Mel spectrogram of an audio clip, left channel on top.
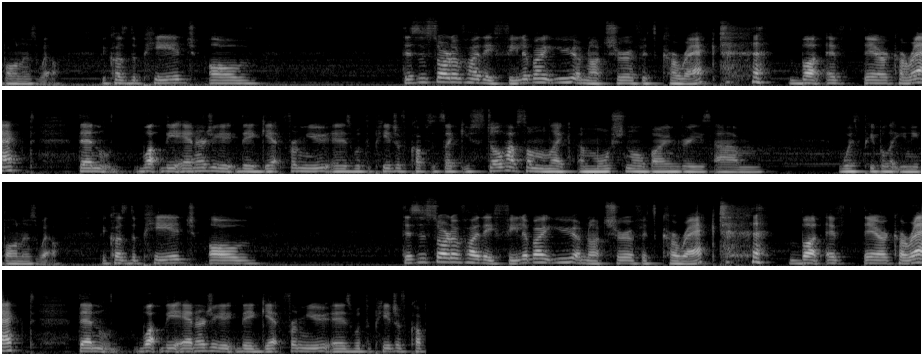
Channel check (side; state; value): right; drops out; at 13.5 s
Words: on as well. Because the page of... This is sort of how they feel about you. I'm not sure if it's correct, but if they're correct, then what the energy they get from you is with the Page of Cups, it's like you still have some like emotional boundaries with people that you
